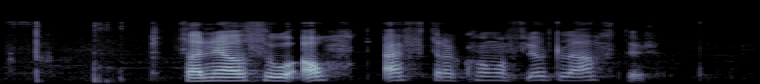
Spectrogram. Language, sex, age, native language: Icelandic, male, 14, Icelandic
